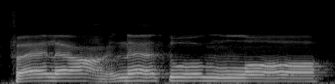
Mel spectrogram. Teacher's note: lafzul jalalah itu datang sebelumnya baris dhammah, baris depan. Jadi baca tebal. Jangan pula di sini kita baca nipis ya.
